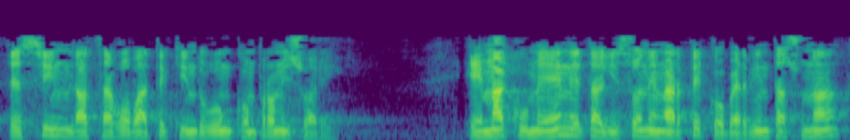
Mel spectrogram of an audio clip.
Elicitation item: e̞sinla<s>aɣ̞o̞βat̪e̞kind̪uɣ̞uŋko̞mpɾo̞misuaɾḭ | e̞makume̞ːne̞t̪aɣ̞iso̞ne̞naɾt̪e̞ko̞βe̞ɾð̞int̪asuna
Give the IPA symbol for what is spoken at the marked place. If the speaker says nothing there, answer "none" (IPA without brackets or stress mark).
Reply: t͡s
